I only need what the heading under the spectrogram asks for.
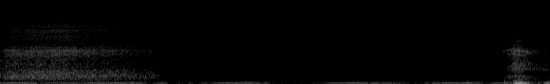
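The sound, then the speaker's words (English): A deep breath in during a guided breathing exercise, a soft, airy inhalation lasting over a second, then near silence, with another brief breathy sound near the end. “Let's take another deep breath in.”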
